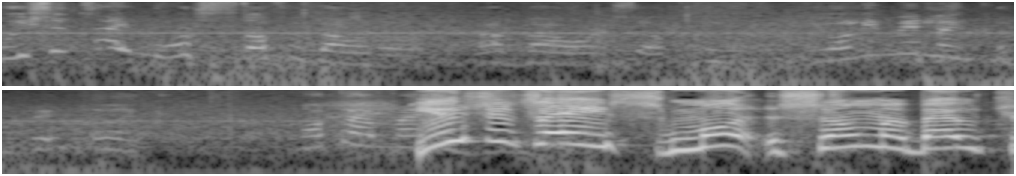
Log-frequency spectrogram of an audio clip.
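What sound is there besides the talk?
No everyday noises stand out.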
